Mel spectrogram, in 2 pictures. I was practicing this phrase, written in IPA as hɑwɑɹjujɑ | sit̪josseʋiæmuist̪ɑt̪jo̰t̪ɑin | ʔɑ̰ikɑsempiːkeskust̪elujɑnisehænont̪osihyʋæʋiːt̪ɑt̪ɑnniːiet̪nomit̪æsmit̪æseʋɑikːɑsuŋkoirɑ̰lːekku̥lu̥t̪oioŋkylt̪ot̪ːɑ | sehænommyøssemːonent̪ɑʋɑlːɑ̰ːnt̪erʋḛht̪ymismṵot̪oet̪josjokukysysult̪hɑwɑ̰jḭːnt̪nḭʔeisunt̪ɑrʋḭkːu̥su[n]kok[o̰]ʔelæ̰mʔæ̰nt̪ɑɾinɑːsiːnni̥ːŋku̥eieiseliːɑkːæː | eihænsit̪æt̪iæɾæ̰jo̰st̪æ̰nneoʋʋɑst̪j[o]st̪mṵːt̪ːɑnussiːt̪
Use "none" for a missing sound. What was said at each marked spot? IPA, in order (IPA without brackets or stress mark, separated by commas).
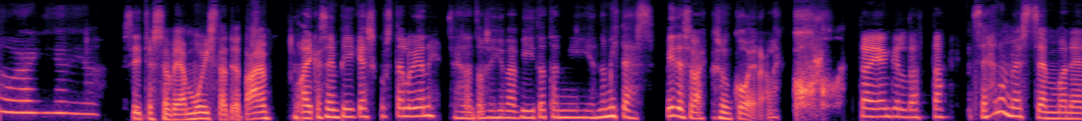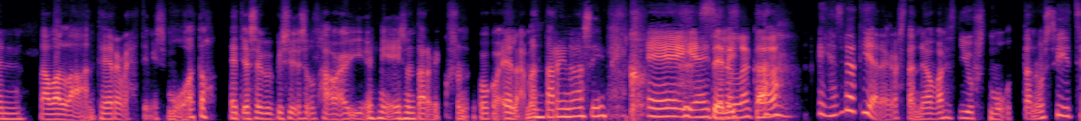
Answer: n, o̰, u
